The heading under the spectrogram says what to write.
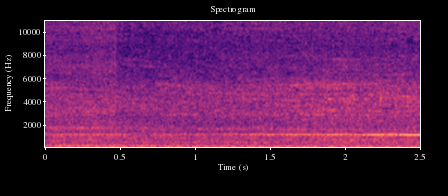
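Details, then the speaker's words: Jeep Grand Cherokee WJ V8 after new radiator, water pump, oil pump, timing chains, valve cover and oil pan gaskets; first run back together, smooth even idle with steady low rumble, no knocks or misses, running like a champ. "we got the prospector Jeep project going here all back together pretty excited that it actually started running like a champ new radiator"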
